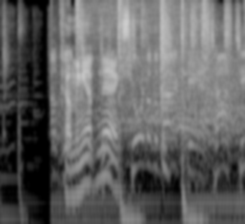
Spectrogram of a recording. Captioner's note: voiceover; trap music plays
